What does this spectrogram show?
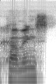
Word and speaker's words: Comings: people spell it but just think of think of the opposite of Goings that's that's how my name is spelled Cummings opposite of going I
